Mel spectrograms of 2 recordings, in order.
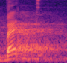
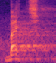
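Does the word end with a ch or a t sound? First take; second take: t; ch. First: The word ends with a t sound. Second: The word ends with a ch sound. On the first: The speaker calls it right. "jangan bac tapi bat" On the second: The speaker calls it wrong. "Dia bacaan jadi ca"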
